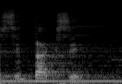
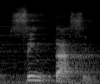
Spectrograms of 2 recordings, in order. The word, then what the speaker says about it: sintaxe: Só corrigindo alguma pronúncia aqui, às vezes a gente escuta a seguinte pronúncia: figuras de sintaxe. Não é sintaxe, é figuras de sintaxe.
